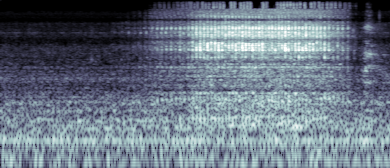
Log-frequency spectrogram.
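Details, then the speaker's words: Respiratory therapist demonstrating home airway clearance therapy: a long exhalation through a handheld oscillating positive expiratory pressure device with a good lip seal produces a steady fluttering buzz; the vibration loosens lung secretions for coughing up. "I don't know if you guys can hear me, but when I'm blowing it in, it creates a vibration. It creates a sound. And what that does, it travels down in your lungs, and that vibration vibrates your lungs, loosens stuff up so that you can pull them out in your mouth and cough them up."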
